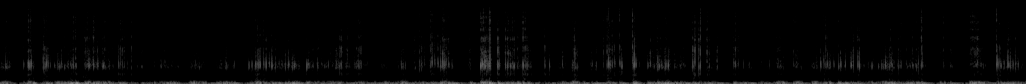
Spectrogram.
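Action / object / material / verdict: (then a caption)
scrape / metal microphone capsule scratched with a thin stick / metal / none. A thin orange stick scratches and taps between the two capsules of a Zoom H5 XY microphone, a small chrome metal body with mesh grilles, from above. The result is a steady, close, muffled rumble dominated by deep low end, broken by many quick crunchy scrapes and dry ticks with bright flecks and almost no ring.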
